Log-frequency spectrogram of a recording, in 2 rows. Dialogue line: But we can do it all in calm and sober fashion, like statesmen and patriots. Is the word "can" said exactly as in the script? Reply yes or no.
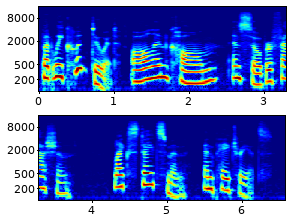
no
